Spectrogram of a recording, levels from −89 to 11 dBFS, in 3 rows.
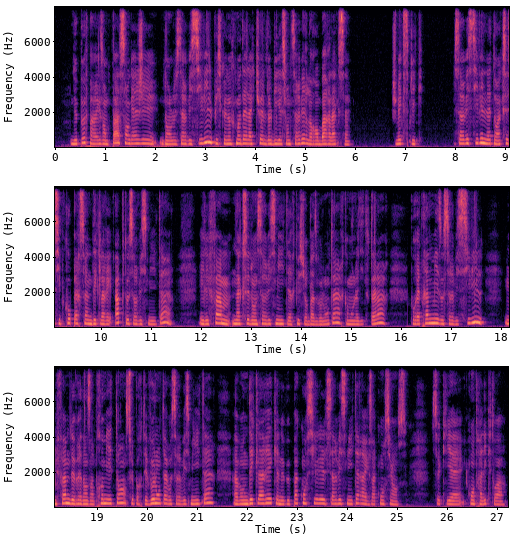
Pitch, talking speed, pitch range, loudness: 210 Hz, 195 wpm, 200-235 Hz, -21 LUFS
